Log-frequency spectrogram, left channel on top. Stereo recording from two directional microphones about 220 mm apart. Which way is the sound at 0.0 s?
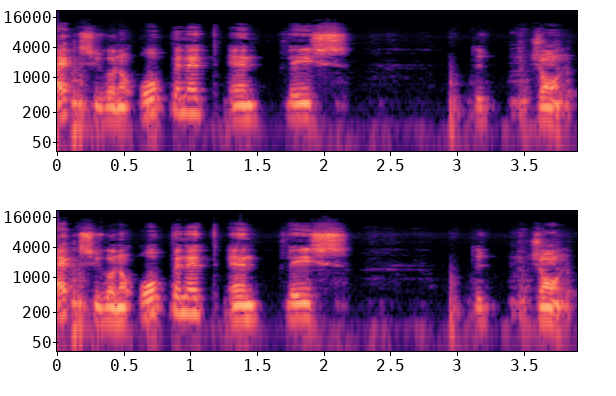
45° right (ahead or behind).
